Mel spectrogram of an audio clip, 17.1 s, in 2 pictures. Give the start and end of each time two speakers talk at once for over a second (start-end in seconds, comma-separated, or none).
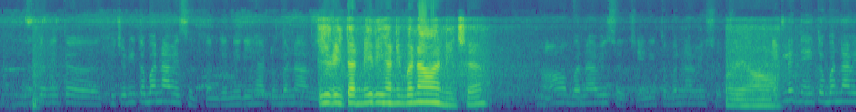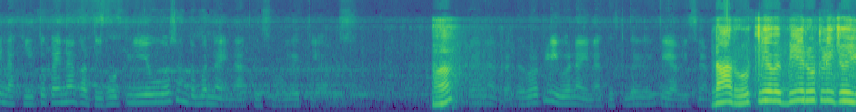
none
